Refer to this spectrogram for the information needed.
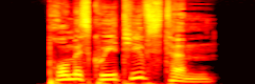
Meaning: strong dative masculine/neuter singular superlative degree of promiskuitiv
- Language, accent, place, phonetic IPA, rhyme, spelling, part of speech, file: German, Germany, Berlin, [pʁomɪskuiˈtiːfstəm], -iːfstəm, promiskuitivstem, adjective, De-promiskuitivstem.ogg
